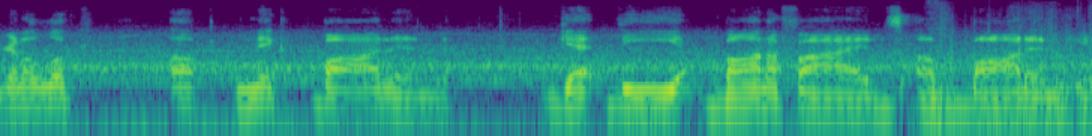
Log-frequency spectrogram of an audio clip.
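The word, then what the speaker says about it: Bawden: depth chart right now Nick bod Boden b a wde n Nick Boden I was I was GNA say Baldwin it looks like Baldwin is spelled his name looks like Baldwin spelled incorrectly that's who that is Nick Boden with the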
